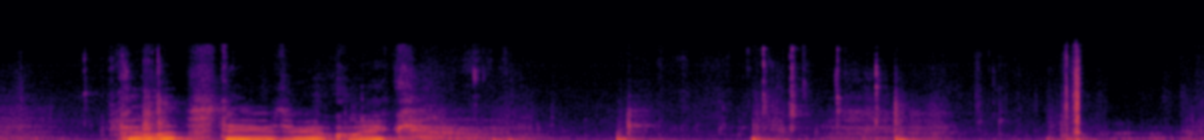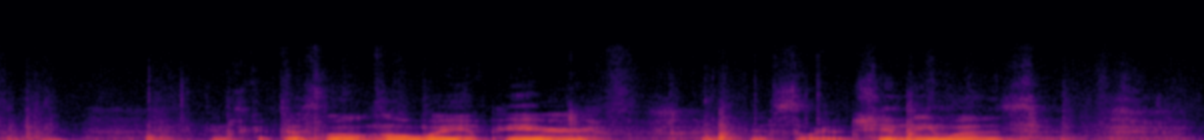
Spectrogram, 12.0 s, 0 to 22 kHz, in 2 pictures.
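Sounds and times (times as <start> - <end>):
footsteps on carpeted stairs: 1.9 - 11.8.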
